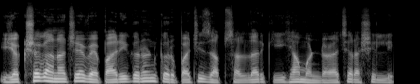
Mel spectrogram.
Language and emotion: Goan Konkani, neutral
